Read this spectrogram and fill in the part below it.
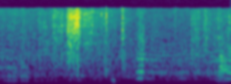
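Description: Honey bees buzzing at a hive in an apiary, a faint, continuous drone with small swells as individual bees pass close by.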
